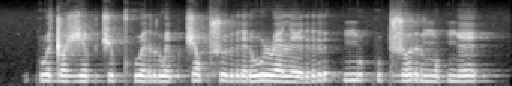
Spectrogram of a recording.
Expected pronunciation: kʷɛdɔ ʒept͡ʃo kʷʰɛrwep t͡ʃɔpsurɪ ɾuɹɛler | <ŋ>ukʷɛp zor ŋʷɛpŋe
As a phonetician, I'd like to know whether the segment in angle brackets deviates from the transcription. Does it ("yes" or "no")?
no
